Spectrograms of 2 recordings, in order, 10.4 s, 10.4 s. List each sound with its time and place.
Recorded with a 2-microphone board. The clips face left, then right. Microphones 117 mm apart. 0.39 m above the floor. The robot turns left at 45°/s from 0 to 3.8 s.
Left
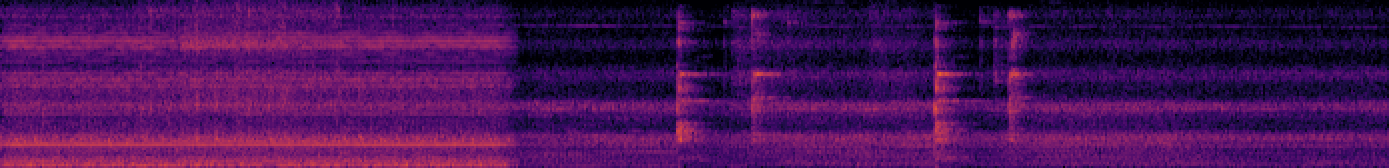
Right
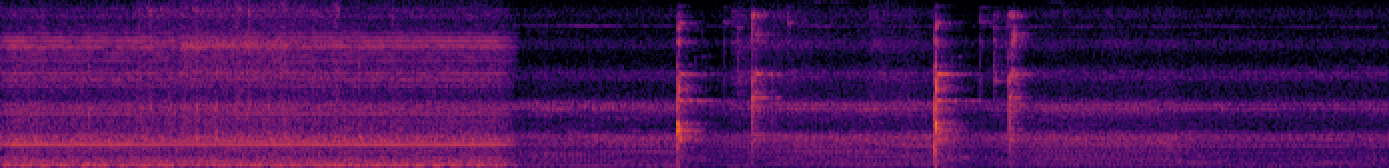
5.1 s breaking glass: 80° right, 1.1 m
